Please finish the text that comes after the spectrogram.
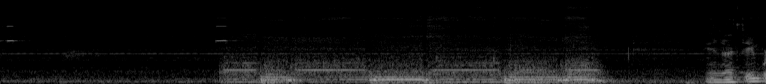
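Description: A Ricoma embroidery machine traces a design on a kitchen towel, a steady mechanical whir with humming motor tones running for about four seconds before stopping, followed by a short burst of clicks.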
